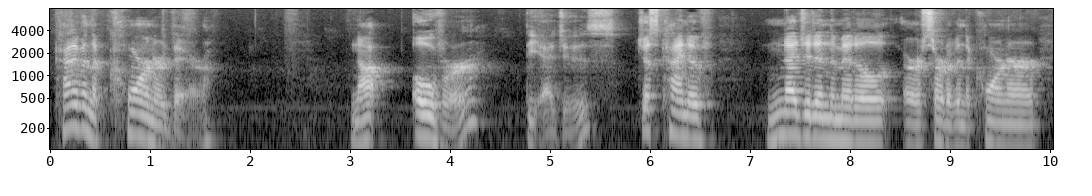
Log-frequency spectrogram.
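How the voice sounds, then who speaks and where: A man's voice: mid-range voice, lively intonation, slow, darkish tone. A man giving a casual, step-by-step craft tutorial as an art educator, rambling a little with informal asides. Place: home studio. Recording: clear background noise, small clicks.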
